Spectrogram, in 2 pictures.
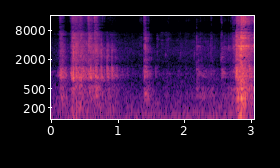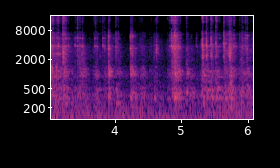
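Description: A metal cage door latch rattles and clicks.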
